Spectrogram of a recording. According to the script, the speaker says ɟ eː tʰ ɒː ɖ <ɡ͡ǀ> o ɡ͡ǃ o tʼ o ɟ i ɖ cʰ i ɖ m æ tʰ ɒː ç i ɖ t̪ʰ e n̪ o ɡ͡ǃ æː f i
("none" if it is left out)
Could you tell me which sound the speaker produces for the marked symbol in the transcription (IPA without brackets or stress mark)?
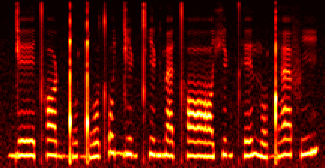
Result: ɡ͡ǃ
